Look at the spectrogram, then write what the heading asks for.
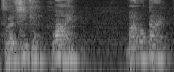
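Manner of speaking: a hint of a mob boss lecturing; lightly voiced godfather Trump teaching politics; mock godfather Trump. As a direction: teach the kid like a mafia don. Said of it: "Don Corleone Trump".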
